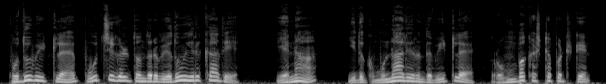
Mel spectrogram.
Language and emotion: Tamil, fearful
